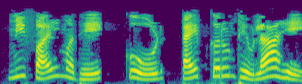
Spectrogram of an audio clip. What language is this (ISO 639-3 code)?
mar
